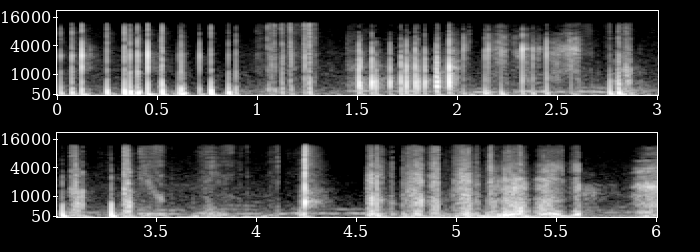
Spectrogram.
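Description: Paper pages flick and rustle close to a microphone.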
